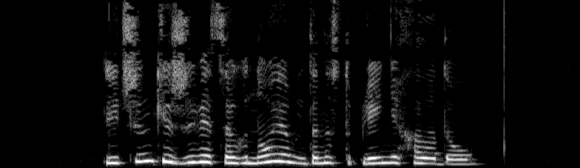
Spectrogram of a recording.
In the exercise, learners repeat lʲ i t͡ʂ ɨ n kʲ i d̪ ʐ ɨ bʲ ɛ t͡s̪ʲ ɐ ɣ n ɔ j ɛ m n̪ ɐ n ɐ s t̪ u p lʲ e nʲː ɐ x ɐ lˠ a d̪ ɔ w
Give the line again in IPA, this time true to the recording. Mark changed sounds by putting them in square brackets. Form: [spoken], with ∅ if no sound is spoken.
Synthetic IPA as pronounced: lʲ i t͡ʂ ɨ n kʲ i [∅] ʐ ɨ [vʲ] ɛ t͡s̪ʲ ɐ ɣ n ɔ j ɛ m [d̪] ɐ n ɐ s t̪ u p lʲ e nʲː ɐ x ɐ lˠ a d̪ ɔ w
